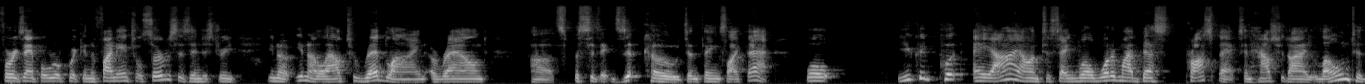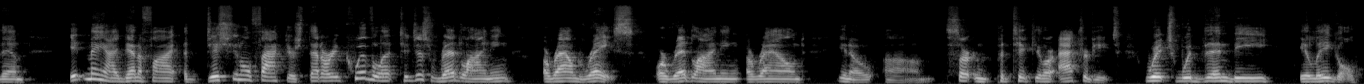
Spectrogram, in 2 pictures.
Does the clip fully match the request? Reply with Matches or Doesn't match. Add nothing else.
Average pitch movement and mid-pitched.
Matches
